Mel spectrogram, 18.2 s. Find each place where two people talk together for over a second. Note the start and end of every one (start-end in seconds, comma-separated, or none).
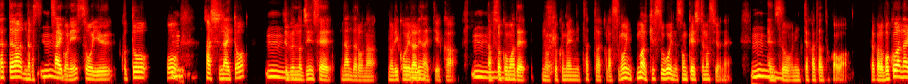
none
